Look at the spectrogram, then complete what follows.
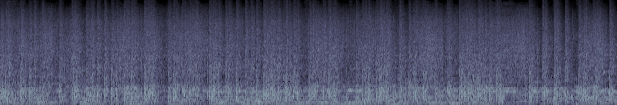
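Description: A fireworks finale of aerial shells bursting and crackling in quick, continuous succession, layered over music with drums.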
